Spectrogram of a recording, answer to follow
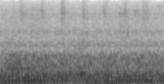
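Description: Steady low rumble of idling vehicle engines, with faint voices in the background.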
